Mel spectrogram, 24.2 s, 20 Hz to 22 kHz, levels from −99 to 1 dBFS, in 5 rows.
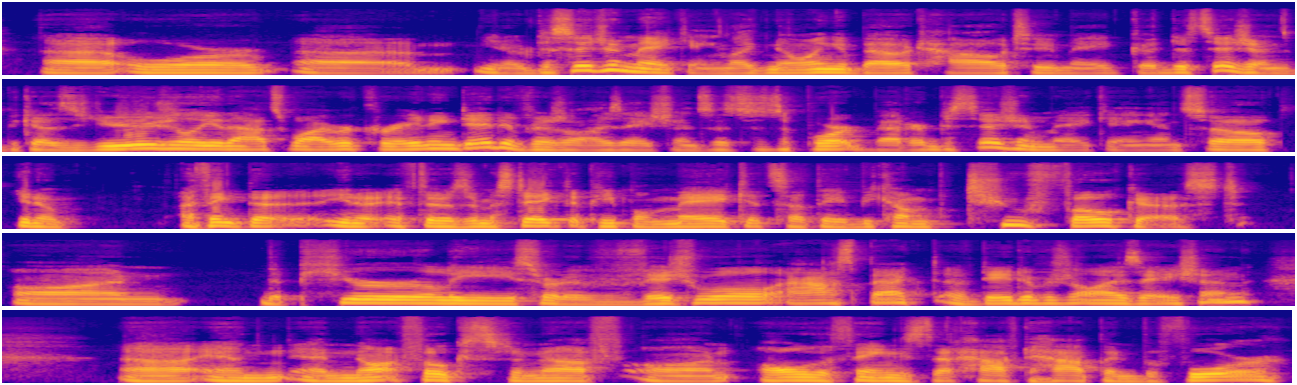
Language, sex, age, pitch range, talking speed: German, male, 30-49, 110-135 Hz, 190 wpm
